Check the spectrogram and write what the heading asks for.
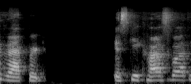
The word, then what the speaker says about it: RAPD: Clear, इसको pronounce करते हैं रैपिड।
